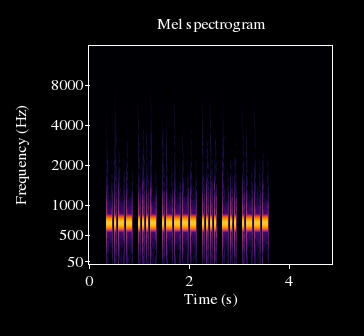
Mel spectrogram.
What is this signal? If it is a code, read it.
Morse code, heard as a keyed tone, about 32 wpm, 700 Hz. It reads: YV1HDJ
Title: DXCC-100 Call Signs - 6 Characters - 30wpm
